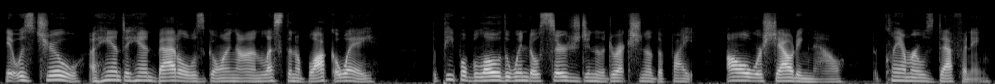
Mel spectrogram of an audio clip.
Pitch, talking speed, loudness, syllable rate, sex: 155 Hz, 215 wpm, -20 LUFS, 5.6 syllables/s, female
